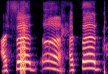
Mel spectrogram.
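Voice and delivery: high, loud pretend holler; mock shouting. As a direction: shout as if over gunfire, jokingly. Mimics shouting over gunshot noise.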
